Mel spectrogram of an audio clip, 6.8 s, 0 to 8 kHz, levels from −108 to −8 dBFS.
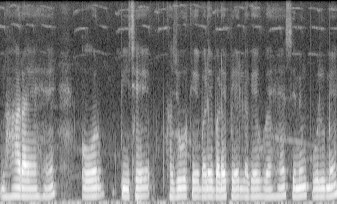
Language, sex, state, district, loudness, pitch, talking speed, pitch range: Hindi, male, Bihar, Gaya, -16 LUFS, 115 Hz, 140 wpm, 115-125 Hz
